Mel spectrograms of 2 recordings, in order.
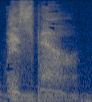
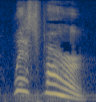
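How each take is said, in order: First: True hushed whisper, no voice; whispered instruction to a friend. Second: Said in the usual way. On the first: Retold or imitated. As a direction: demonstrate a proper whisper. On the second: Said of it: "I was incapable of whispering".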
